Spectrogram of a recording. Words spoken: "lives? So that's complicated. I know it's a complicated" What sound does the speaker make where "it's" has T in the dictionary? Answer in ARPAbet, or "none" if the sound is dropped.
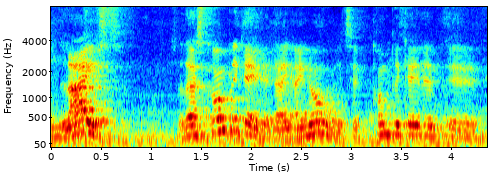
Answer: T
